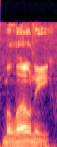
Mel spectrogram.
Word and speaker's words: Maloney: The way, that question came from Miss Maloney, which rhymes with baloney.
